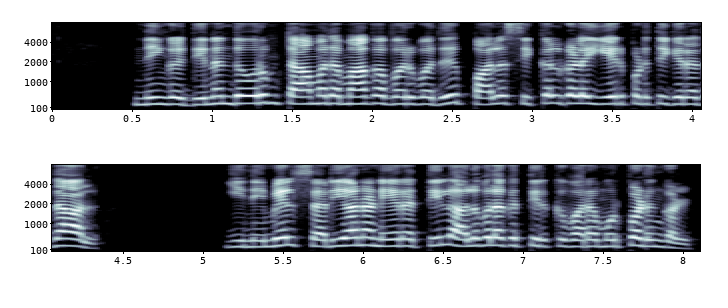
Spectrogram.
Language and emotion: Tamil, angry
